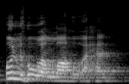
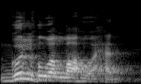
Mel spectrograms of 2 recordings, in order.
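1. الحرف الأول همزة. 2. الحرف الأول جيم صلبة (g). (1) "هي القاف التي نطقها صاحبنا همزة" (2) "كيف ينطق القافة؟ قاف"

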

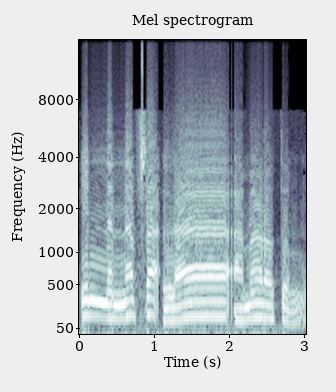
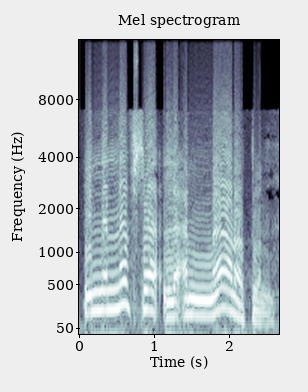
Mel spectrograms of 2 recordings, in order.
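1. Vokal pada 'la' dibaca panjang. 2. Vokal pada 'la' dibaca pendek.

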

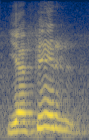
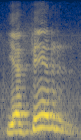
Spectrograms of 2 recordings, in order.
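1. الراء في الآخر مرققة وخفيفة. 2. الراء في الآخر مرققة وخفيفة.

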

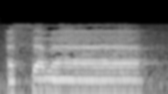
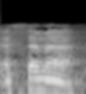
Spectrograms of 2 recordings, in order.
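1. يُمَدّ حرف المد مدًّا متوسطًا. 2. يُمَدّ حرف المد مدًّا قصيرًا. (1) "ويوسط" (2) "يقصر"

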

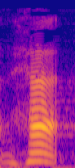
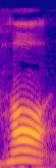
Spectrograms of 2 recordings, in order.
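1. Huruf ha dibaca tipis, dengan vokal yang biasa. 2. Huruf ha dibaca tebal, dengan vokal yang lebih gelap. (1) "tapi biasa" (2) "Tidak boleh dibaca tebal"

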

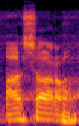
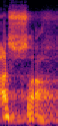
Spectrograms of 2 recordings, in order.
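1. Ada vokal a yang mengikuti bunyi sh. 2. Tidak ada vokal yang mengikuti bunyi sh. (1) "bagi sinnya itu di fathah" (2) "sinnya di sukun"

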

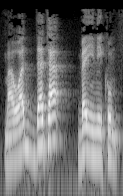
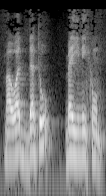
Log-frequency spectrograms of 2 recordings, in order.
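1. تنتهي الكلمة الأولى بفتحة قصيرة (a). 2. تنتهي الكلمة الأولى بضمة قصيرة (u). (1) "قرأوا مودة بالفتح، مودة بالفتح دون تنوين، وبينكم بالكسر" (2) "مودة بالرفع دون التنوين أيضا، وبينكم بالكسر"

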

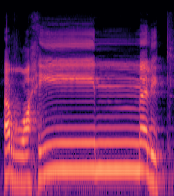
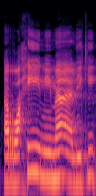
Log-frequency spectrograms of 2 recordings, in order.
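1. الميم ساكنة وتدغم في الميم التي بعدها. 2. الميم تحتفظ بحركتها قبل الكلمة التالية. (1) "نسكن الميم المكسورة" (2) "كما نقرأ نحن لحفص"

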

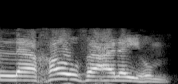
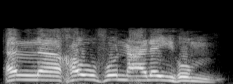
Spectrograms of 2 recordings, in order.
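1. khawf تنتهي بـ -a وفي alayhum الحركة u. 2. khawf تنتهي بـ -un وفي alayhum الحركة u. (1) "بفتح الفاء ألا خوف عليهم وضم الهاء" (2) "برفع الفاء مع التنوين وضم الهاء في عليهم"

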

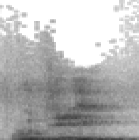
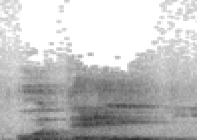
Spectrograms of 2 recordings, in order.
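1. الحركة الأولى بين الكسرة والضمة. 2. الحركة الأولى صوت ضمة. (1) "الوجه الثالث الإشمام" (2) "فلك الضم لكنه قليل"

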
